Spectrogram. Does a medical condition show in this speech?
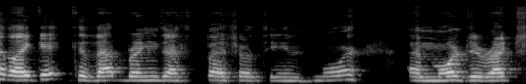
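Yes: cerebral palsy; affects nearly every word, hard pronunciation, sometimes cannot speak.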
